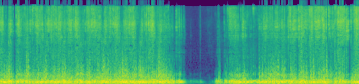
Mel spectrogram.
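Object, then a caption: Steel mesh microphone grille. Long nails rapidly scratch a hollow steel mesh microphone grille with both hands, producing a loud, dense, continuous rasping with a strong low boomy hum underneath. The scratching stops for a brief silent gap just before the middle, then resumes at the same intensity to the end.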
